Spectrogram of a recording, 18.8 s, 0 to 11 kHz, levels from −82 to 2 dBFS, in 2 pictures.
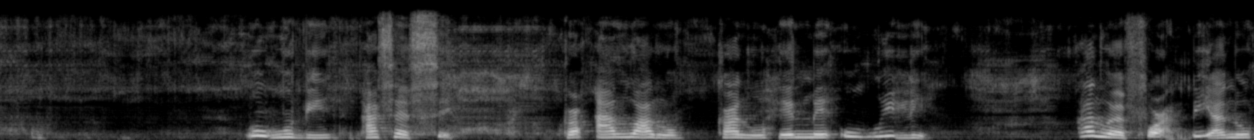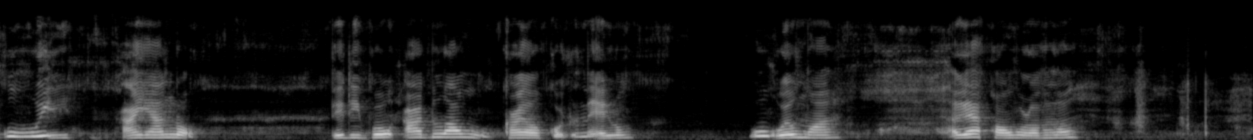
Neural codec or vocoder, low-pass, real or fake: autoencoder, 22.05 kHz, a latent of 192 numbers a frame, VITS, trained on one speaker; 9.9 kHz; fake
